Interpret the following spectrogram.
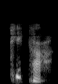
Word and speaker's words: Pica: And so this potato, pronounced pica.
